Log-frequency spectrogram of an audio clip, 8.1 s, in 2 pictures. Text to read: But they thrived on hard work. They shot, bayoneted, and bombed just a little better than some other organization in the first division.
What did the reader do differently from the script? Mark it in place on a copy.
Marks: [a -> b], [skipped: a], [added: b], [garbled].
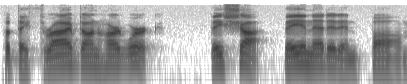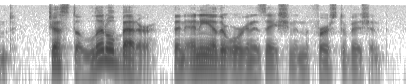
But they thrived on hard work. They shot, bayoneted, and bombed just a little better than [some -> any] other organization in the first division.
